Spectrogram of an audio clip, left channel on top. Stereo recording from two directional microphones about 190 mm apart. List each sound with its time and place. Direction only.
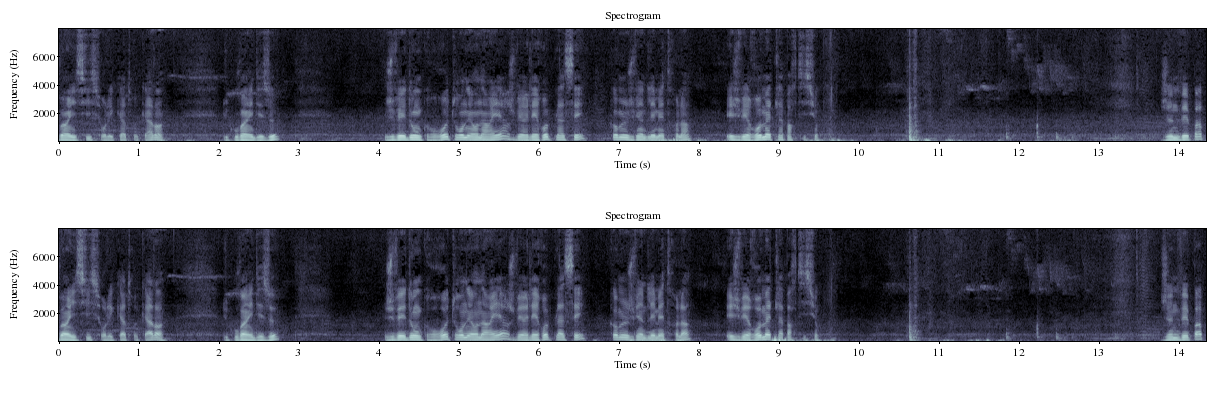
0.0 s speech: 40° right (ahead or behind)
4.1 s speech: 35° right (ahead or behind)
13.8 s speech: 70° right (ahead or behind)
